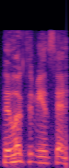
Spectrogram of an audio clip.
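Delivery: ordinary delivery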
